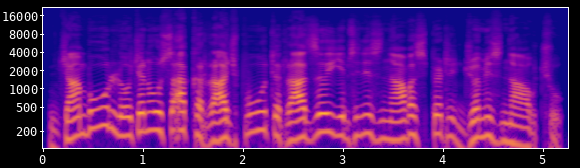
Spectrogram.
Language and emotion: Kashmiri, neutral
